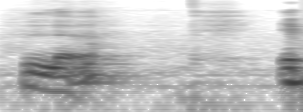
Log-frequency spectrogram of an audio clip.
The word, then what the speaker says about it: les: Giusto, diceva, l'articolo singolare, determinativo, allora per il maschile è le, pronunciato l, e per il femminile è la, pronunciato la. E invece il plurale determinativo è per entrambi les, pronunciato le.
